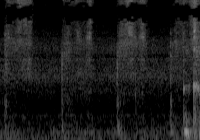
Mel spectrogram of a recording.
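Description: Faint scratchy rubbing of a paintbrush worked in circular strokes on watercolor paper, with a few light ticks. A woman's voice comes in near the end.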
